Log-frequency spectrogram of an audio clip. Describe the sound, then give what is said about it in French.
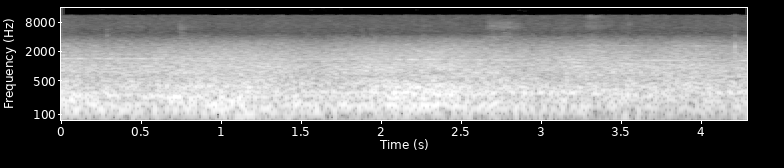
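A steady, broad roar of an airplane passing overhead, holding at a fairly even loudness throughout with no voices on top. “Alors, on va laisser le poème passer l'avion.”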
